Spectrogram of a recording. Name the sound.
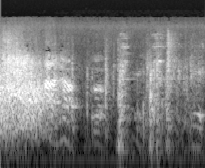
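gunshot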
